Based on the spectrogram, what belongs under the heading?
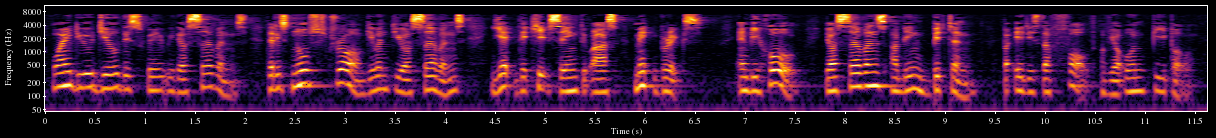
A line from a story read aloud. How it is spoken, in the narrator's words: the foremen of the sons of Israel cried out to Pharaoh, saying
